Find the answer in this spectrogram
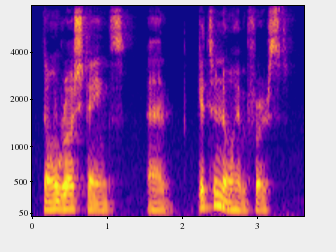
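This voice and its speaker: A man speaks with a non-native accent at a very slow pace, his voice somewhat breathy. His pitch is fairly low and his intonation fairly even. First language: not English. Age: 30s. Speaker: tarot reader streamer. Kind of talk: live stream tarot reading. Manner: casual.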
